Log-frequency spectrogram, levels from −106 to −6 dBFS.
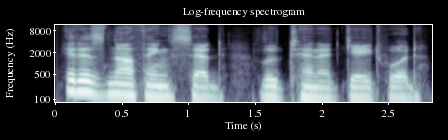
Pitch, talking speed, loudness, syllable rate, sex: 120 Hz, 125 wpm, -18 LUFS, 4.6 syllables/s, male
